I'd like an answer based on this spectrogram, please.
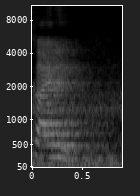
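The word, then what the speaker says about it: chiral: हम लोग बोलते हैं चिराल carbon, CHIR, चिराल carbon. Actually correct pronunciation is कायरल, ठीक है। आप प्रोनाउंस कुछ भी करिए, बट आप इंडियन ऑथर के अकॉर्डिंग हम लोग इसे चिराल कायरल बोलते हैं।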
